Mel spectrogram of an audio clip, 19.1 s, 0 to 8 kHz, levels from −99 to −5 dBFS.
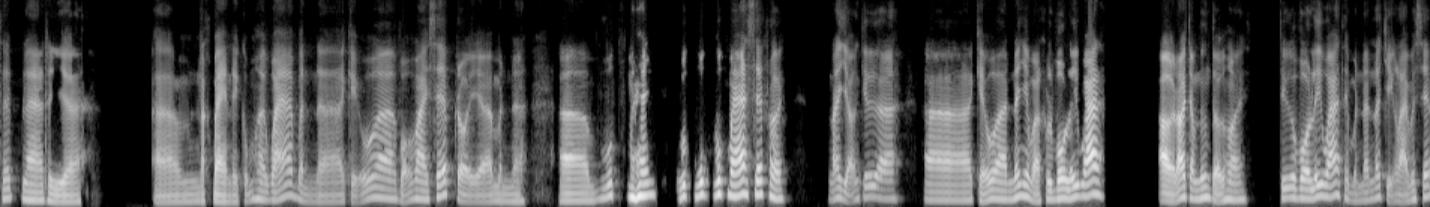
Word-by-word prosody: Sếp 135 +1 -4
la 115 -3 0
thì, 110 - -2 0.2
à, 90 +1 -1 0.9
ờ, 85 +1 -3 0.3
đập 100 - -3
bàn 90 -2 +3
thì 90 -1 -5
cũng 95 +6 -10
hơi 125 -2 -3
quá, 120 +10 0
mình, 95 -6 -8
à, 90 +1 -7
kiểu, 90 +11 -6
ơ, 140 -3 -1
vỗ 105 -1 -5
vai 125 -2 +1
sếp 180 +9 -1
rồi, 90 -1 -2
ờ, 90 0 -3
mình, 95 -1 -8
ờ, 95 0 -7 0.4
ờ, 105 0 +1
vuốt 145 +12 -5
má, 150 -2 +6 0.6
vuốt 160 +4 -1
vuốt 180 +4 +1
vuốt 190 +2 +2
má 175 +3 +7
sếp 190 0 +3
thôi. 135 -7 +2 0.6
Nói 145 - -2
giỡn 125 0 -4
chứ, 155 +3 -5
ơ, 130 -2 -2 0.4
ờ, 110 -1 -1
kiểu, 100 +1 -1
wo, 125 -2 +1
nếu 150 +4 +2
như 165 -2 +1
mà 100 -9 +1
kh 125 - -13
vô 135 +1 +6
lý 135 +3 +3
quá 175 +3 +6 0.7
ừ, 100 -3 +6
đó, 145 - +7
trong 135 -3 -2
tưởng 145 +1 0
tượng 95 - 0
thôi, 120 -1 -2 0.5
chứ 145 +1 -2
vô 135 -1 +2
lý 145 +5 +1
quá 165 +2 +2
thì 135 - -7
mình 105 -2 -11
nên 110 +2 -6
nói 150 - -2
chuyện 155 -10 -8
lại 90 -1 -1
với 125 +2 -6
sếp. 155 +6 -3
125 Hz, 200 wpm, -23 LUFS, 105-150 Hz, 0.9 s, má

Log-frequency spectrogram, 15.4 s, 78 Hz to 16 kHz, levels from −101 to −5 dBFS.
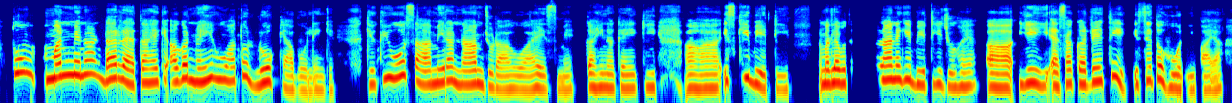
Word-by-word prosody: तो 375 +1 +4 0.3
मन 295 +4 +6
में 340 - +6
न 355 0 +2
डर 275 +3 +5
रहता 230 -3 +2
है 230 +1 +1
कि - - -7
अगर 240 +5 +3
नहीं 245 +3 +3
हुआ 265 -2 0
तो 320 - +1
लोग 225 0 +2
क्या 170 -3 -7
बोलेंगे? 155 0 -11 0.4
क्योंकि 210 +8 -2
वो 300 +3 +5
सा 230 -9 -1
मेरा 230 +4 +1
नाम 210 0 +1
जुड़ा 170 -4 -5
हुआ 160 -1 -6
है 170 0 -2
इसमें 155 0 -10 0.2
कहीं 180 -1 -1
न 175 -1 -2
कहीं 170 0 -4
कि 180 0 -5 0.4
अ, 170 0 -2
इसकी 255 +4 -1
बेटी 160 -2 -5 0.4
मतलब 220 +1 +5 0.4
फलाने 270 0 +5
की 265 0 +1
बेटी 210 +1 -3
जो 180 -1 -5
है 190 +1 -4 0.2
अ, 175 -1 +3
ये 210 -1 0
ऐसा 205 +4 0
कर 210 -1 +3
रही 240 +2 +2
थी, 275 - -1
इससे 255 +5 -3
तो 270 - +4
हो 175 -1 -2
नहीं 155 0 -9
पाया। 155 +2 -5
210 Hz, 185 wpm, -23 LUFS, 175-255 Hz, 0.4 s, मन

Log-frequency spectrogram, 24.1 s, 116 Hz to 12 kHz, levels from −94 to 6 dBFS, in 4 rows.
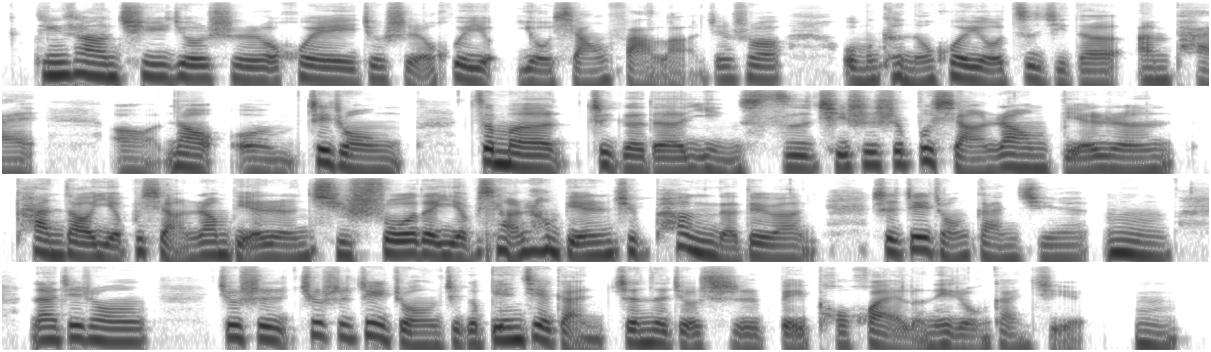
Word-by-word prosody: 听 215 0 +4
上 215 -3 +3
去 190 +1 0
就 180 -2 +2
是 170 -3 -2
会 155 -1 -1
就 170 +4 -6
是 160 - -6
会 175 -4 -1
有 - - -3
有 140 -1 -5
想 135 +2 -5
法 165 - -7
了， - - -13
就 170 0 -8
说 170 -1 -4 0.3
我 160 - -4
们 155 +1 -5
可 190 - -5
能 150 0 -5
会 180 0 +2
有 135 -4 -1
自 170 +5 -4
己 140 -2 -10
的 135 +1 -7
安 160 0 -6
排， 130 -4 -10 0.3
啊 140 -1 -10
那， 175 -2 +1
呃 135 -2 -5
这 225 - +7
种 150 -8 -1 0.3
这 235 - +7
么 170 -6 +6 0.2
这 195 - +2
个 160 -2 0
的 140 -1 0
隐 145 -3 -6
私， 160 +3 0
其 170 +2 +4
实 180 +4 +1
是 200 +2 +1
不 240 +5 +3
想 135 -10 +2
让 165 -1 0
别 145 - -3
人 150 -1 -3 0.2
看 200 -5 +1
到， 165 -3 +4
也 150 -3 +1
不 210 - -2
想 200 - 0
让 175 +3 +1
别 150 -4 +1
人 150 0 -2
去 175 +1 +4
说 185 +2 +5
的、 185 - +6
也 160 -1 +2
不 - - -12
想 205 0 +2
让 210 +2 +4
别 165 -5 +3
人 170 +2 +1
去 205 +1 0
碰 230 -10 +2
的， 135 -5 -3
对 155 +5 +1
吧？ 145 -1 -4 0.4
是 210 - +3
这 230 +4 +6
种 165 -5 -5
感 150 -5 -7
觉， 145 +1 -6
嗯， 180 -5 +3 0.3
那 205 0 0
这 225 +3 +3
种 190 -2 0 0.3
就 235 - +4
是 210 -2 +2
就 270 - -1
是 240 -1 -3
这 250 +1 +3
种 150 -6 -1
这 175 +5 -4
个 170 - 0
边 205 +4 +5
界 210 0 +4
感， 195 +4 -5
真 175 -1 +2
的 170 -2 +2
就 150 - -3
是 140 -2 -2
被 - - -3
破 150 - -9
坏 - - -2
了 - - -9
那 150 +1 -3
种 130 -3 -7
感 140 +2 -10
觉， - - -11 0.3
嗯。 165 +2 -5
165 Hz, 255 characters per minute, -23 LUFS, 150-195 Hz, 0.4 s, 这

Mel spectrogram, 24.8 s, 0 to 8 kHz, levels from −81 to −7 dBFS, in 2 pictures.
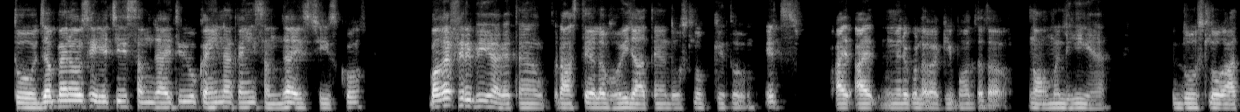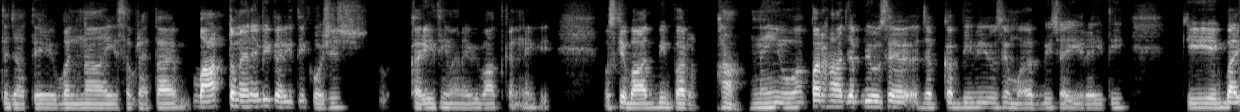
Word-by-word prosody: तो 130 -2 +3
जब 145 0 +6
मैंने 155 0 +6
उसे 155 +1 +4
यह 145 - +3
चीज़ 150 0 0
समझाई 135 -2 +1
थी 145 - -1
वो 145 - 0
कहीं 135 +1 +3
न 140 - +1
कहीं 135 0 -1
समझा 125 +1 +2
इस 125 -1 +2
चीज़ 120 -1 -6
को, 135 0 -3 0.8
मगर 165 +5 +8
फिर 185 -3 +1
भी 160 0 +1
क्या 150 -2 +3
कहते 115 +2 -2
हैं 120 -1 -4 0.2
रास्ते 120 0 +1
अलग 125 -1 +3
हो 115 - -3
ही 130 +1 +2
जाते 120 -1 0
हैं 120 0 -6
दोस्त 115 +2 -8
लोग 120 -1 -7
के 120 - -8
तो 120 - -5 0.2
इट्स 140 -1 -5 0.5
आइ 120 0 +5
आइ 120 0 +5
मेरे 120 0 -2
को 125 - -3
लगा 120 - -1
कि - - -6
बहुत 120 0 -6
ज़्यादा - - -3 0.3
नॉर्मल 120 +1 -2
ही 125 - -2
है। 110 -1 -8 0.7
दोस्त 120 -1 -3
लोग 120 -1 +4
आते-जाते 115 0 -2 0.2
बनना 115 0 0
ये 115 0 -1
सब 115 0 -8
रहता 120 +2 +1
है। 120 - +2 0.3
बात 150 +2 +7
तो - - +8
मैंने 155 -1 +4
भी 175 +2 -1
करी 145 -2 +1
थी 155 - -5
कोशिश 130 -2 -3 0.7
करी 120 +1 +1
थी 125 0 -6
मैंने 120 -1 -6
भी 120 - -7
बात 120 0 -4
करने - - -9
की, - - -15 0.6
उसके - - +2
बाद 120 0 +6
भी 130 0 -2
पर 120 -1 +4 0.2
हाँ, - - -1
नहीं 125 +2 -1
हुआ, 130 +1 -1
पर 160 -1 +7
हाँ 150 -1 +4
जब 150 -1 +4
भी 155 - +3
उसे 150 +1 +4 0.3
जब 125 -1 0
कभी 130 +1 0
भी 130 0 -5
उसे 135 +1 -4
मदद 120 -2 -3
भी 125 - -6
चाहिए - - -4
रही 115 0 -3
थी 125 0 -7 0.6
कि 125 0 -1 0.2
एक 125 +1 -1
बार 135 -1 +7
125 Hz, 220 wpm, -22 LUFS, 120-135 Hz, 0.8 s, मगर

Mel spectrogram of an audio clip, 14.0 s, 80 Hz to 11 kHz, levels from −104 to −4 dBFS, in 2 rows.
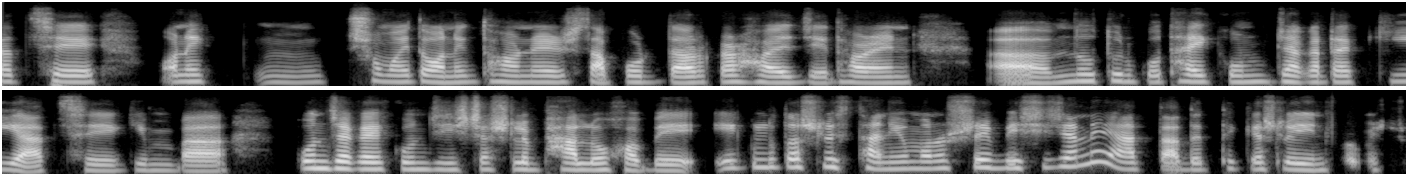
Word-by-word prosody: যাচ্ছে 215 +1 -4 0.6
অনেক 215 0 0 0.3
উম 190 -1 -17 0.3
সময় 210 -3 -3
তো - - -1
অনেক 195 +1 -6
ধরনের 200 -2 -1 0.2
সাপোর্ট 195 -1 +1
দরকার 195 +3 +4
হয় 185 0 +3
যে 175 - -3
ধরেন 185 -1 +3 0.5
আ - - +7 0.4
নতুন 225 +1 -4
কোথায় 205 +1 +1
কোন 200 0 -6 0.2
জায়গাটা 200 -1 +2 0.2
কি 215 -3 -14 0.2
আছে? 175 +3 -8 0.2
কিংবা 185 -3 +1 0.5
কোন 250 - +2
জায়গায় 225 -1 +7
কোন 225 -1 -3
জিনিসটা 210 0 -1
আসলে 220 +1 +2
ভালো 205 -1 +5
হবে? 185 +1 0 0.3
এগুলো 260 +3 -5
তো - - -3
আসলে 290 +1 +1
স্থানীয় 230 +1 0
মানুষরাই 260 +3 0
বেশি 255 +2 -4
জানে 360 +9 +2
আর 220 - +3
তাদের 205 - +2
থেকে 240 -2 -15
আসলে 220 0 -1
ইনফরমেশন 475 - -14
210 Hz, 165 wpm, -26 LUFS, 195-230 Hz, 0.6 s, আ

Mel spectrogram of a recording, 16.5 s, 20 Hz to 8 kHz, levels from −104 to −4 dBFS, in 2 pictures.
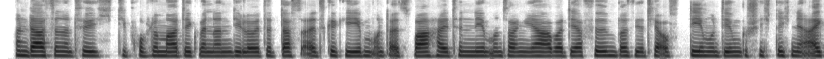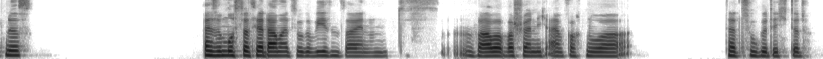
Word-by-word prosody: Und 225 -1 +1
da 215 -1 +8
ist 210 +1 -4
dann 215 - 0
natürlich 200 -1 -2
die 220 - -9
Problematik, 200 0 0
wenn 200 -1 0
dann 195 0 -2
die 205 0 0
Leute 195 +1 0
das 200 -1 0
als 195 - -3
gegeben 205 -1 0
und 200 +1 -6
als 200 - -3
Wahrheit 200 0 +3
hinnehmen 205 -1 -1
und 205 -1 -4
sagen: 200 -1 -1
„Ja, 200 0 +1
aber 205 +1 +2
der 205 +1 -1
Film 215 0 0
basiert 205 -2 -2
ja 210 - +1
auf 195 -1 -6
dem 215 -1 +3
und 205 -1 -3
dem 200 0 +1
geschichtlichen 215 -1 -4
Ereignis.“ 230 +3 +1 1.7
Also 220 -2 +6
muss 220 -1 +3
das 220 -1 +3
ja 215 -1 +6
damals 205 -1 +4
so 205 -1 -4
gewesen 205 +1 -3
sein, 190 -1 -5
und 190 +1 -12
das 210 - -16
war 200 -3 -1
aber 200 -1 +4
wahrscheinlich 200 -1 -1
einfach 195 0 -6
nur 195 +5 -1 1.0
dazugedichtet. 195 -2 -3
205 Hz, 175 wpm, -22 LUFS, 195-210 Hz, 1.7 s, da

